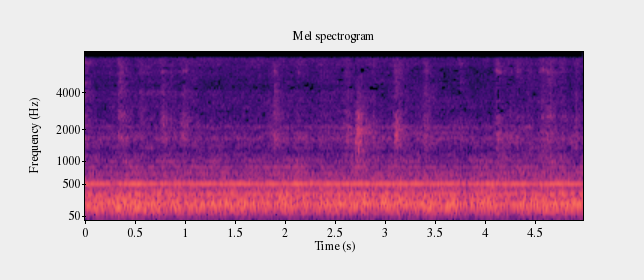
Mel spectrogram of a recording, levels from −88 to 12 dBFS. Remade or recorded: recorded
